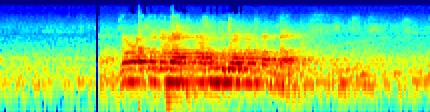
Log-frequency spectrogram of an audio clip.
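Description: A second elderly man speaks loudly through a microphone.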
